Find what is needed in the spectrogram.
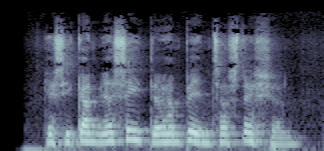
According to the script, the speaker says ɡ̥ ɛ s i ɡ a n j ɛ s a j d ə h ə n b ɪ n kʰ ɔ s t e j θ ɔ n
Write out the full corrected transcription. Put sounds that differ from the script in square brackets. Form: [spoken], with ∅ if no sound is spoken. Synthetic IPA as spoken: ɡ̥ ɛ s i ɡ a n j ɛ s [e] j d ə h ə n b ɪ n [tʰ] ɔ s t e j [ʃ] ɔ n

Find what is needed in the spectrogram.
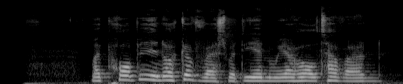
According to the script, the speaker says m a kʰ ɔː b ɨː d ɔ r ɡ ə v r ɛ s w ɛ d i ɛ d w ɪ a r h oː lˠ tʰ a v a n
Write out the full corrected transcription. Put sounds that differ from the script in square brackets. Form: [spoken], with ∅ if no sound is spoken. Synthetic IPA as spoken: m a [pʰ] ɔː b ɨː [n] ɔ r ɡ ə v r ɛ s w ɛ d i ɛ [n] w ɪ a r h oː lˠ tʰ a v a n

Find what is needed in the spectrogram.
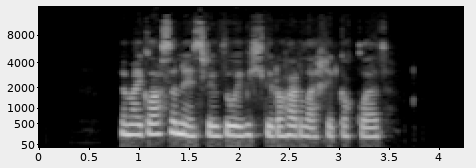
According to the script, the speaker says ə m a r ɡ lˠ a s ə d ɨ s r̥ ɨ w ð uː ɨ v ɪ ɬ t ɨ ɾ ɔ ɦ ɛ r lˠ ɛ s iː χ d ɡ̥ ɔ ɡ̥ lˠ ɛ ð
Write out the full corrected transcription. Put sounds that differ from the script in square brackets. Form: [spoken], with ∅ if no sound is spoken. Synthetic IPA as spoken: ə m a [∅] ɡ lˠ a s ə [n] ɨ s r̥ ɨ w ð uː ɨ v ɪ ɬ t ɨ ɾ ɔ ɦ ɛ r lˠ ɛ [χ] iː [∅] d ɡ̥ ɔ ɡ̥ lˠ ɛ ð

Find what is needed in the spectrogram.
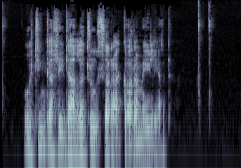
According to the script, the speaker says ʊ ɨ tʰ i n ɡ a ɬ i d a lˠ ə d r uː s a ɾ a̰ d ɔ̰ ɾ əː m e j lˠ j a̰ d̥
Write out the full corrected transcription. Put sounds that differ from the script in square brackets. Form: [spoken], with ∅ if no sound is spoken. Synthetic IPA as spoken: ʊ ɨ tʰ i n ɡ a ɬ i d a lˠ ə d r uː s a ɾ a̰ [ɡ] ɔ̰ ɾ [ə] m e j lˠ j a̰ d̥

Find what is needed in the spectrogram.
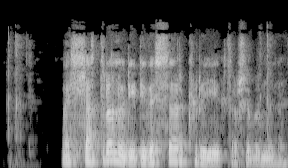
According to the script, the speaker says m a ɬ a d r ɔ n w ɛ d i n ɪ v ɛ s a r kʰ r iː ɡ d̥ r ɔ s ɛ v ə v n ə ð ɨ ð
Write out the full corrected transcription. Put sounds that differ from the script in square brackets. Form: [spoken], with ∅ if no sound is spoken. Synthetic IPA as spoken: m a ɬ a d r ɔ n w ɛ d i [d] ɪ v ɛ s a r kʰ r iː ɡ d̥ r ɔ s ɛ [b] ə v n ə ð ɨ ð

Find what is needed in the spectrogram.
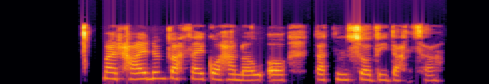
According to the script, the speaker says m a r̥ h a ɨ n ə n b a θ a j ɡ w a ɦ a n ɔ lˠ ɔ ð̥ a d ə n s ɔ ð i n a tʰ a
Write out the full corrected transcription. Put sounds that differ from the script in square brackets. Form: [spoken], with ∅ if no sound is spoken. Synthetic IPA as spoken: m a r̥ h a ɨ n ə n [v] a θ a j ɡ w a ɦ a n ɔ lˠ ɔ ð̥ a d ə n s ɔ ð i [d] a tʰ a

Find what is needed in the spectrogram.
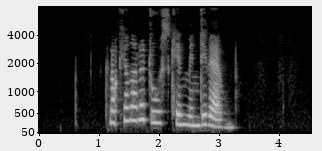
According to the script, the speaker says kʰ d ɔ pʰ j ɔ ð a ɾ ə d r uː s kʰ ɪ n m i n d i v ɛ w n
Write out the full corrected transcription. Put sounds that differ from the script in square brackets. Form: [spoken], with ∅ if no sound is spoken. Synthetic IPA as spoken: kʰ [n] ɔ [kʰ] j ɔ ð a ɾ ə d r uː s kʰ ɪ n m [ɪ] n d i v ɛ w n

